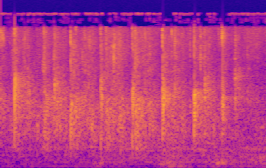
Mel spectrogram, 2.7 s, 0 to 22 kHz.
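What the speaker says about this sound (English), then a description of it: "Welcome him forward with a little round of applause." Audience applause at the CMS Asia 2014 content marketing conference welcoming the conference chair, Mr. R.P. Singh, as steady mid-level clapping from a crowd with distinct louder claps standing out throughout.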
